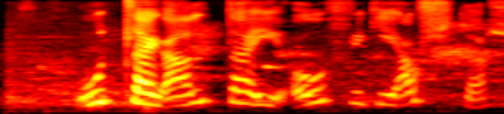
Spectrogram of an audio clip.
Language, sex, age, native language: Icelandic, male, 9, Icelandic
